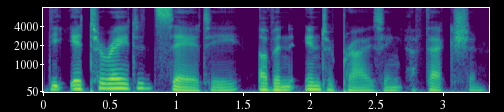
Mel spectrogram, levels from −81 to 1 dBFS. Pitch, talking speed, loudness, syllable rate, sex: 115 Hz, 125 wpm, -19 LUFS, 5.6 syllables/s, male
